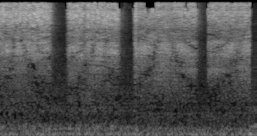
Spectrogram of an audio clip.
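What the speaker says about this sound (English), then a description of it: "so I'll give it a quick coat of paint." Aerosol spray paint hisses over a punching bag ceiling mount in steady close bursts, with three short pauses between passes.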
